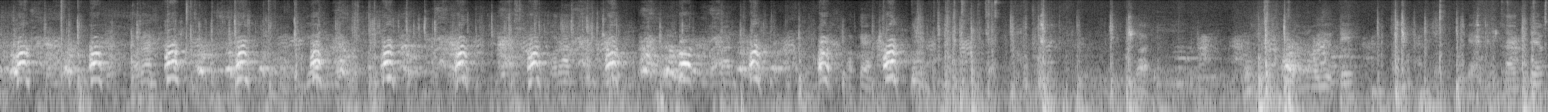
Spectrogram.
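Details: Fierce sport dog at Vom Almere Dog Training Centre barking hard in rapid, fairly steady bursts, roughly one to two barks per second for about nine seconds, then shouting voices, scuffling and scattered sharp knocks take over.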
